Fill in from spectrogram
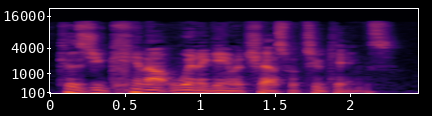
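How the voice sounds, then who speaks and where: A man's voice: low voice, steady tone, brisk, fairly bright tone, slightly rough. A man co-hosting a podcast, talking casually and explaining details to his friends. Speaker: podcast co-host. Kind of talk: casual chat.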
